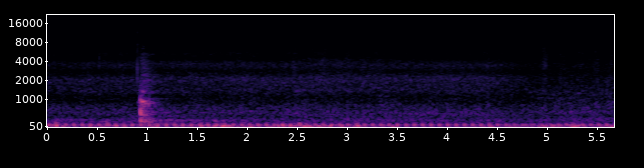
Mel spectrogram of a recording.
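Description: Car engine idling steadily, a low even pulsing rumble. About a second in, a short sound slides down in pitch over it.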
